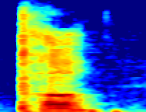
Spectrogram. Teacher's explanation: And you can feel how all of them, if you hold it, you go p. You can't make any noise before you release the p. You completely stop all the air.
